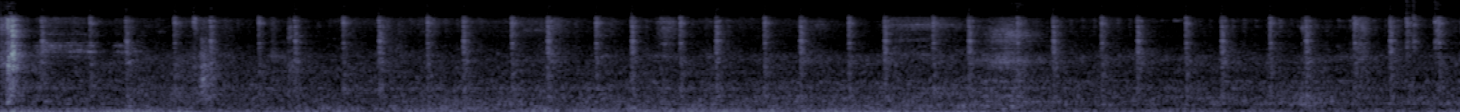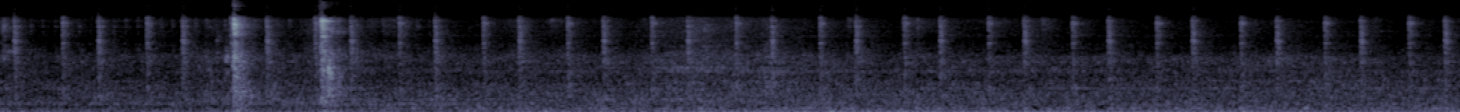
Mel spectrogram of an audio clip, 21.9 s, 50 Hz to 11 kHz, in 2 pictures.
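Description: Isuzu PDG-LV234N2 city bus heard from inside, with a steady rapid ticking of about three clicks a second, typical of the turn-signal relay, over a faint low engine hum. Two louder sharp clicks come about two-thirds of the way through.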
